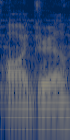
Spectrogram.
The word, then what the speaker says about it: Odoril: Odoril, go ahead and say hello. Hello, everyone. I'm... Actually, it's actually pronounced as Odoril, and then like Audrey with an L.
